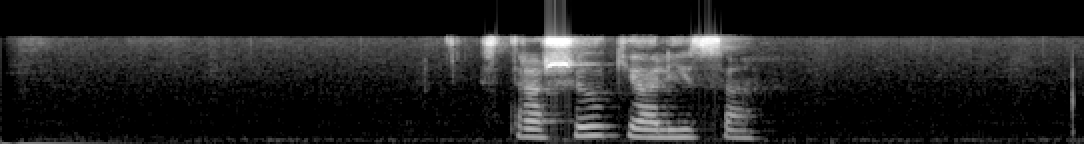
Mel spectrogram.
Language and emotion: Russian, neutral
